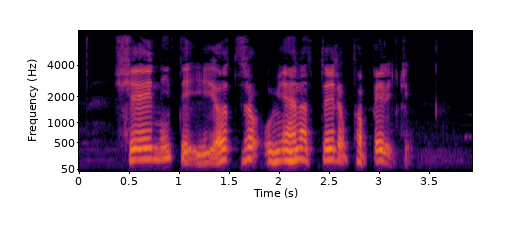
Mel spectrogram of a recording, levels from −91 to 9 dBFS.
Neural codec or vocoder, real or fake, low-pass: none; real; 7.2 kHz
